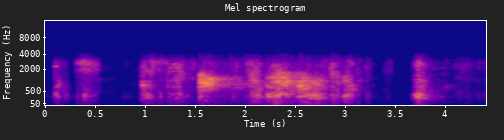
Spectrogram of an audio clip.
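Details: Two dogs at play in a yard with a ball give a few short yips, then a long run of harsh, overlapping growly barks and whining for about two seconds, ending with one more yelp.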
